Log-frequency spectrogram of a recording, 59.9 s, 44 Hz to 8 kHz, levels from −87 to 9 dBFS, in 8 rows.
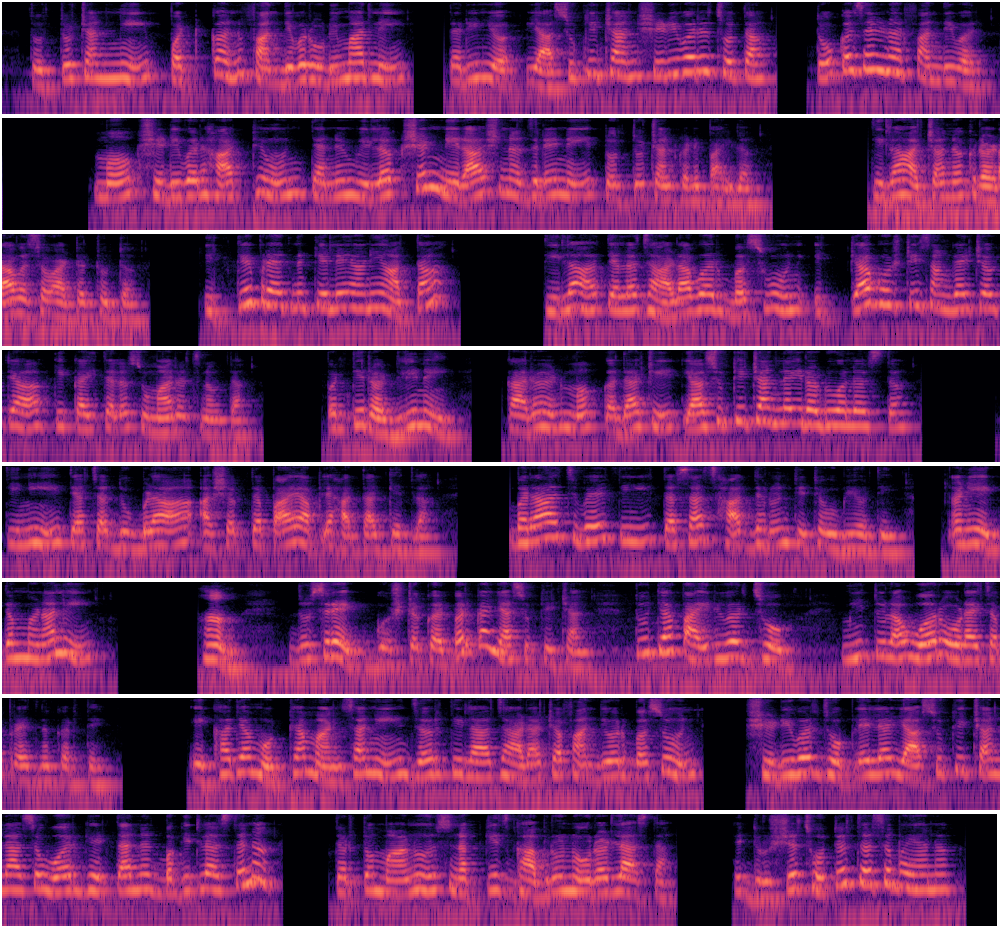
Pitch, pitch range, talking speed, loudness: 220 Hz, 195-245 Hz, 130 wpm, -23 LUFS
